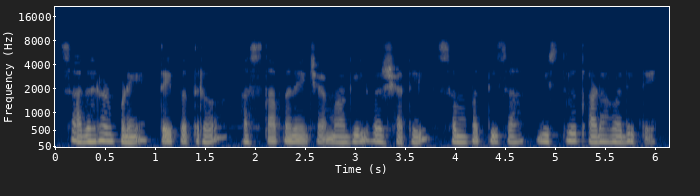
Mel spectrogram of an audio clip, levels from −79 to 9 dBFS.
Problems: background sounds at intervals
